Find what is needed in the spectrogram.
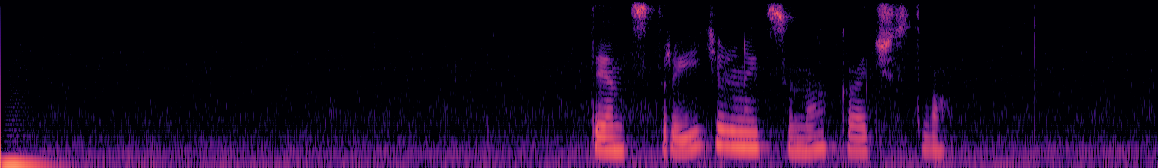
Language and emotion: Russian, neutral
